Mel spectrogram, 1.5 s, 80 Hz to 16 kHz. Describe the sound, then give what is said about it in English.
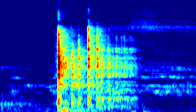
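A quick clatter of five dice tumbling onto a hard tabletop during a tabletop role-playing game damage roll, two sharp hits followed by a brief rattling scatter that settles within about half a second. Fairly bright, with no voices. “Okay, I rolled a 1 on 3 out of 5 dice.”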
